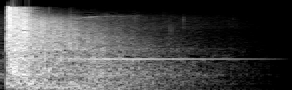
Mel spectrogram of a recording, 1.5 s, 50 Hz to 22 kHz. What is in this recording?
M224 Mortar Firing Close 02
Recorded roughly 15 feet from the source.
